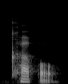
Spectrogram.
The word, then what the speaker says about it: couple: Again, we see OU not making the sound ow. It's making the sound couple.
